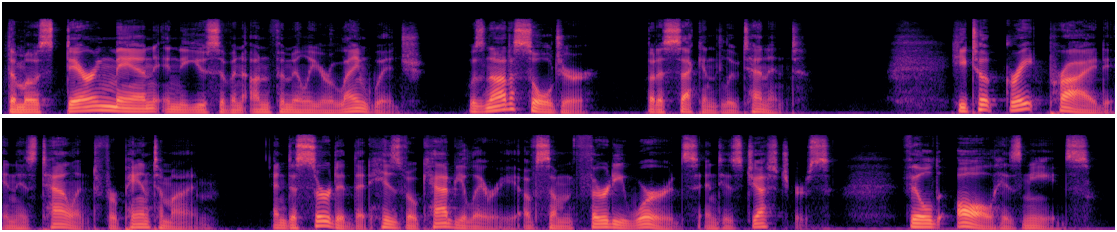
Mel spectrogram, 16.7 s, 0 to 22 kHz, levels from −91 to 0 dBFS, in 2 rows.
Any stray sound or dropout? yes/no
yes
